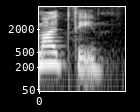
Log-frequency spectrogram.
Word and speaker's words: Madhvi: Oh my God, like I usually introduce myself and I'll be like, hi, I'm Madhvi. And people hear it Marjorie.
